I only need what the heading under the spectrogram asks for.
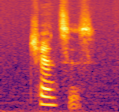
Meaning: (noun) plural of chance; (verb) third-person singular simple present indicative of chance
- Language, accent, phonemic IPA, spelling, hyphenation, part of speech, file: English, US, /ˈt͡ʃænsɪz/, chances, chances, noun / verb, En-us-chances.ogg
